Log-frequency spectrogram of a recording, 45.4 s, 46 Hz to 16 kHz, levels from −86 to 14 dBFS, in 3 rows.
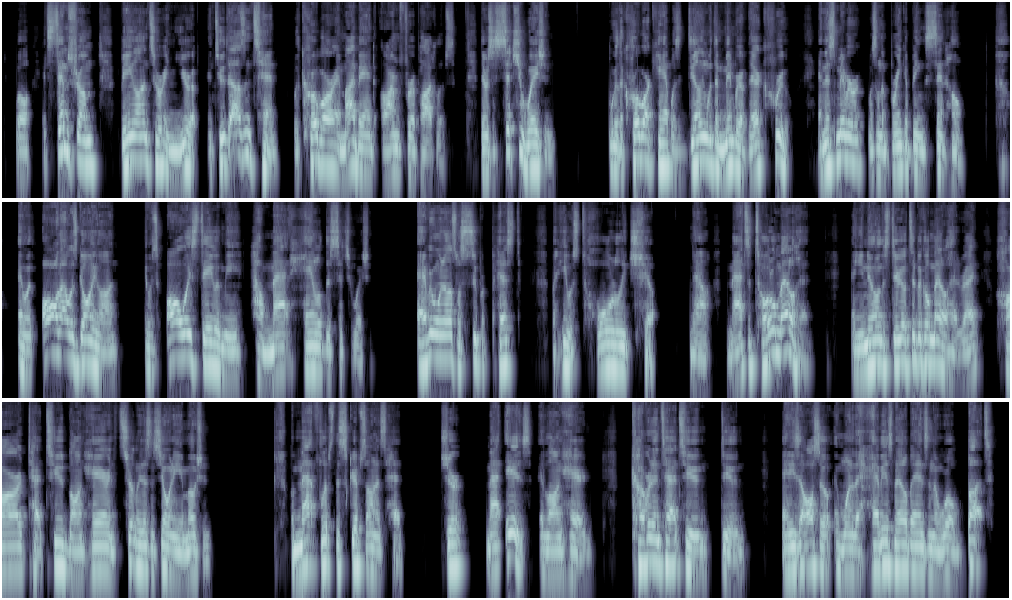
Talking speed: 170 wpm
